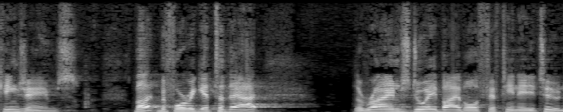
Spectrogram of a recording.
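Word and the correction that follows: Rheims: Now, just in case I pronounced that wrong, Paul, how would you say that? Rhymes Douay? Reams. Did I get Douay right? Okay, Reams Douay.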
